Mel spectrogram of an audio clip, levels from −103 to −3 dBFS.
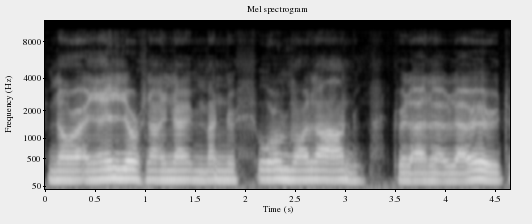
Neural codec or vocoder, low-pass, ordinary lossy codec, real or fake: autoencoder, 22.05 kHz, a latent of 192 numbers a frame, VITS, trained on many speakers; 9.9 kHz; none; fake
